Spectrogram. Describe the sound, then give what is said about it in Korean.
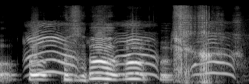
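A baby's crying recorded by the mother on a Christmas card sent to the father in the army, in three or four wavering, high-pitched wails, fairly loud, ending in a breathier, sputtering cry, with no other voices. “아내가 아기 크리스마스 카드에 우리 아기 목소리를 녹음해서 보냈습니다.”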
